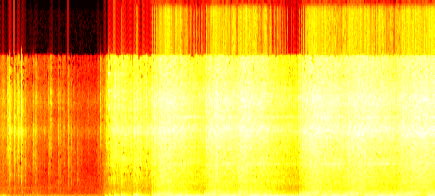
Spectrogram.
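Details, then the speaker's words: Honda CB/GL Max/Neotech motorcycle, ignition rewired from stator to CDI and coil: silent, then the engine fires and settles into a steady even beat with light revving, running cleanly. "Oke, kita akan coba hidupkan motornya ya para brother semua. Maka motor ini bisa hidup."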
